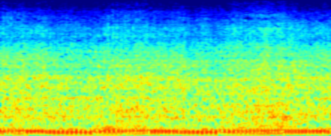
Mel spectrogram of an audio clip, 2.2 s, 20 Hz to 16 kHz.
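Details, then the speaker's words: Rebuilt XL100 engine: steady low, even putter with no knocking or rattles and no smoke; engine running normally, sounding like factory. "देखिए कोई भी धुआ नहीं दे रहा और जो इंजन का जो साउंड है वह बिल्कुल साउंड मस्त हो गया"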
